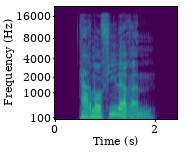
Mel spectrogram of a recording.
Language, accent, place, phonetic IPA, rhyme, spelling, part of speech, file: German, Germany, Berlin, [ˌtɛʁmoˈfiːləʁəm], -iːləʁəm, thermophilerem, adjective, De-thermophilerem.ogg
- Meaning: strong dative masculine/neuter singular comparative degree of thermophil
